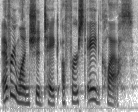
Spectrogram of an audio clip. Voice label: Dictation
